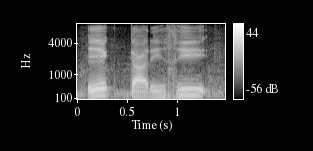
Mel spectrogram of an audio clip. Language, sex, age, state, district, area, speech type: Urdu, male, 30-45, Bihar, Khagaria, rural, spontaneous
